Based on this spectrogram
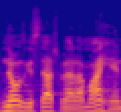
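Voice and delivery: quick, casual retelling of the verse; fast paraphrase. Shown as a demonstration. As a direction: rattle it off in everyday words. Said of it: "So Jesus says".

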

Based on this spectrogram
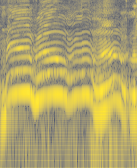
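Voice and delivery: wordless-sounding falsetto babble; high-pitched mock reaction. Retelling a reaction to what was heard, high mock voice. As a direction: squeak it out in falsetto.

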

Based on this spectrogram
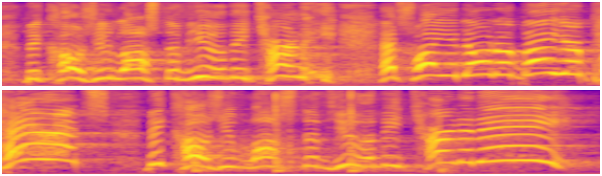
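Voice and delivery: building to a high, loud climax; full-force preaching. Real, not acted. Preacher rebuking those who lost the view, rising shout. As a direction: drive the accusation up to a shout.

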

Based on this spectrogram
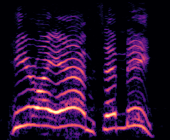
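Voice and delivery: a loud, high, bold call to serve; volunteer eagerly, full voice; eager offer. Acted. Isaiah before the Holy One, boldly volunteering loud. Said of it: "when he stands before the Holy One".

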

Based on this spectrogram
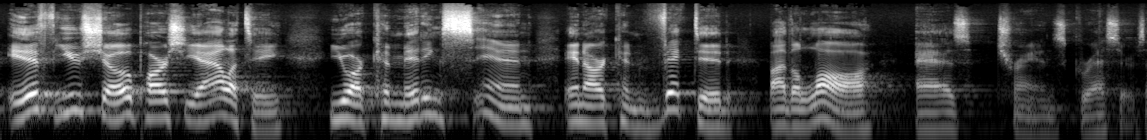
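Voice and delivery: slow, weighty warning; warning the church against partiality, slowly; slow solemn warning. Real, not acted. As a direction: let each word land slowly. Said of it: "say this".

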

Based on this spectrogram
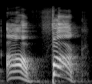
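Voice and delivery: high, loud cursing crab; swearing mudcrab. Acted. Showing friends how modded mudcrabs curse when hit, high loud yelp. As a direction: yelp the curse in a mock creature voice. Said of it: "Kun ne on vaan silleen".

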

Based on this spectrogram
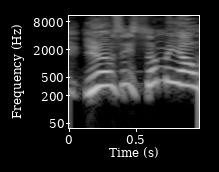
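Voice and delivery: usual speaking voice

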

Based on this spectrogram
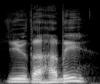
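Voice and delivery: loud, blunt mock question; imitating blunt lady. Lady turns to husband, imitated blunt loud question. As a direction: quote her loudly, like an interrogator. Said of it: "and I quote".

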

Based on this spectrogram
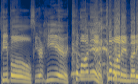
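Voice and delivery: high, loud, gushing welcome; mock party host. Rich host welcoming the coke dealer, loud and high. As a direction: greet the guest like an overeager rich host.

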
